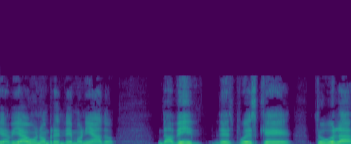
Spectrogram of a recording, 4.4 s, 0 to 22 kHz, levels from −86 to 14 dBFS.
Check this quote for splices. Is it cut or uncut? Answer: uncut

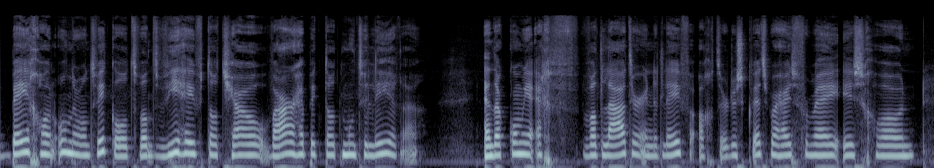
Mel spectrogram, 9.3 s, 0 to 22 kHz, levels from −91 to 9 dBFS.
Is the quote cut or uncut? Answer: uncut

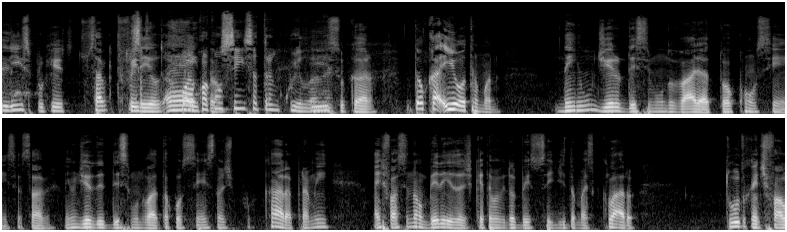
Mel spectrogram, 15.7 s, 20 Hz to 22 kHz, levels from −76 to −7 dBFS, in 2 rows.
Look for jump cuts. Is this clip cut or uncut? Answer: cut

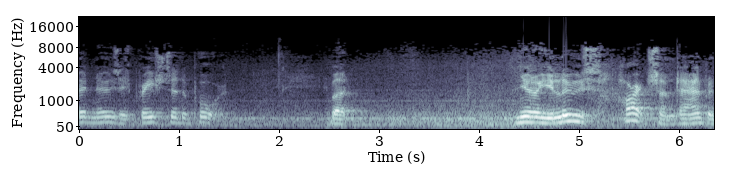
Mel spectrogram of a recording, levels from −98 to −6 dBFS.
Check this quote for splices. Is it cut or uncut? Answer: cut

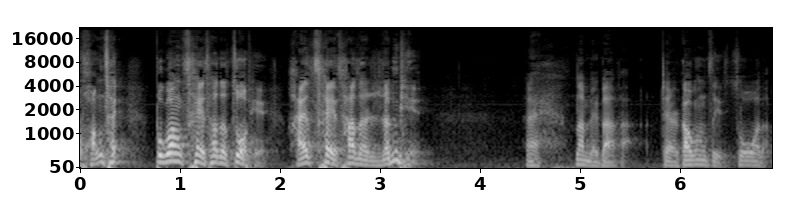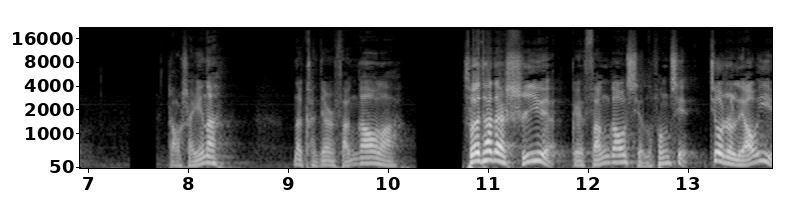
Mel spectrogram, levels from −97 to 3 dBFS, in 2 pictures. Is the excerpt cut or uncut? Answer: cut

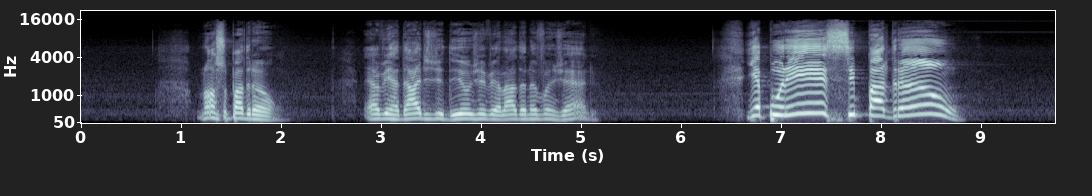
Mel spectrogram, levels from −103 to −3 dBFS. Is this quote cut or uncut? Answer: uncut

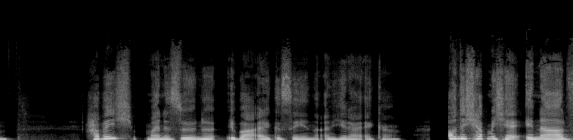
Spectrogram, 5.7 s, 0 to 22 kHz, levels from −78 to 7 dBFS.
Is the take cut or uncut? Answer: cut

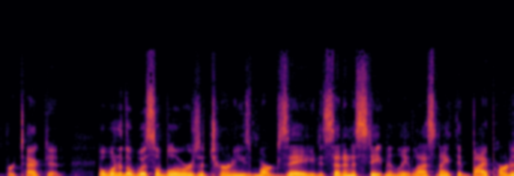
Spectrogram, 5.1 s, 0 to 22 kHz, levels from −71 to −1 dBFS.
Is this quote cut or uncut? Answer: cut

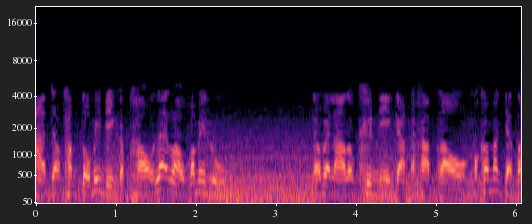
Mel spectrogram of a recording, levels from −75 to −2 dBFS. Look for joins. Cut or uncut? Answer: cut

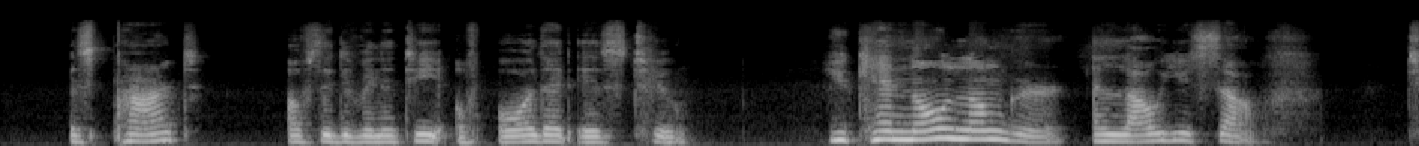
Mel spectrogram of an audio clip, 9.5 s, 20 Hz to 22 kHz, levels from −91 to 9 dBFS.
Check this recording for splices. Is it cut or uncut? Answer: cut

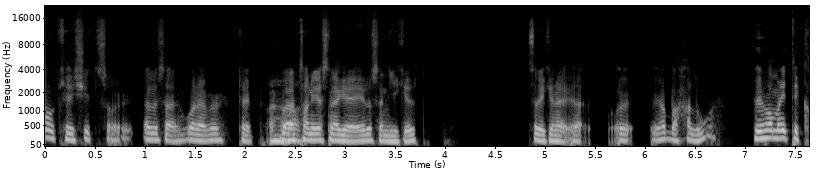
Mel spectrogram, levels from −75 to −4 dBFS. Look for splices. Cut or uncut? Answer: uncut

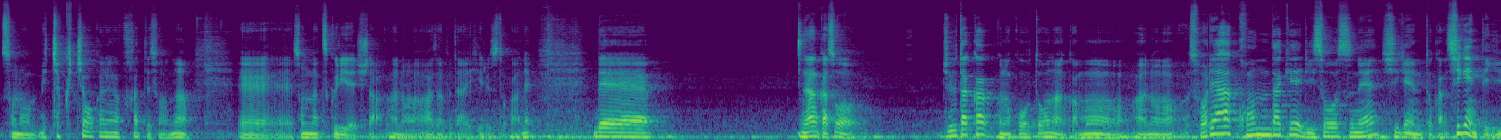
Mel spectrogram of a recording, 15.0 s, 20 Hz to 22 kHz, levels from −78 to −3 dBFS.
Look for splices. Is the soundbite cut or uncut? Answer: uncut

